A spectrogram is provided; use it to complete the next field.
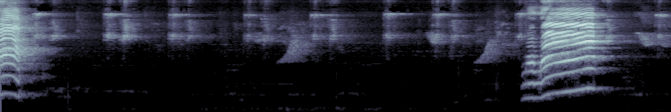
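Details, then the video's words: A talking parrot, given as an Indian ringneck or Alexandrine, says "mummy": two loud, harsh, rising word-like utterances, one at the start and one near the end, with soft high chirps and squeaks between. "MUMMY BOLNE WALA TOTA"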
